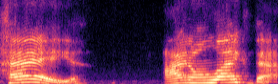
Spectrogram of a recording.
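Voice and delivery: very slow, loud, forceful angry voice. Showing what your voice does when you get angry: angry, more powerful voice. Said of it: "When you get angry, what does your voice do? ... It gets more powerful".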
